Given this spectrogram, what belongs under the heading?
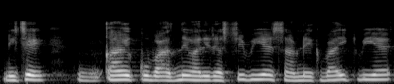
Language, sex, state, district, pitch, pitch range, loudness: Hindi, female, Haryana, Charkhi Dadri, 210 Hz, 190-220 Hz, -17 LUFS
